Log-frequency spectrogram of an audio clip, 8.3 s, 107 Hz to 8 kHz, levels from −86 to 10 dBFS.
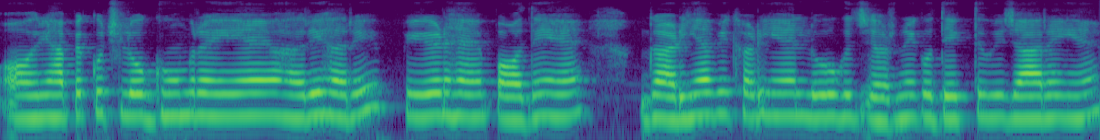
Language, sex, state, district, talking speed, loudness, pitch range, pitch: Hindi, female, Chandigarh, Chandigarh, 190 wpm, -16 LUFS, 215-225 Hz, 220 Hz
